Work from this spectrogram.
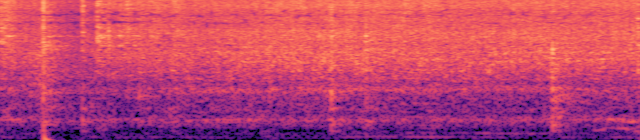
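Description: Four or five chopped medium tomatoes sautéing with onions in a pan for vegetable biryani make a loud, close, continuous sizzle. A couple of sharp knocks come near the start, then the hiss stays steady and even.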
